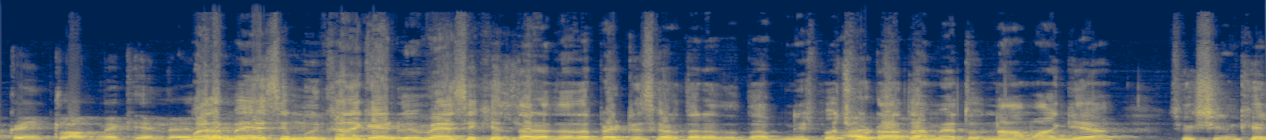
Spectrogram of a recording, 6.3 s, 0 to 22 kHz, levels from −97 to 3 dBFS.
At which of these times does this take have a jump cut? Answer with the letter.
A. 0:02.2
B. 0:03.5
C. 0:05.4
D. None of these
D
